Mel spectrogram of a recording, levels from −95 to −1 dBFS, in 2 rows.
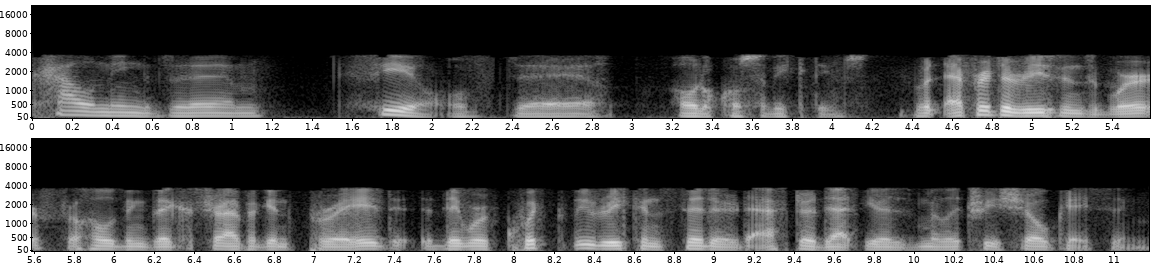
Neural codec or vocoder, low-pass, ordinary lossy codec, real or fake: codec, 16 kHz, 0.8 kbps, ZipCodec; 3.6 kHz; MP3, 32 kbps; fake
